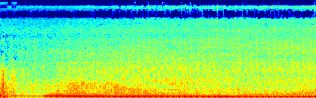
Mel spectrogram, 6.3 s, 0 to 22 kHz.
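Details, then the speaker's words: Thorp T-18 homebuilt airplane engine, unrun about six months, fresh fuel and new starter: catches and settles into a strong, steady low drone with prop turning and heavy wind; running normally. "Oh yeah. Woo! She runs, boys."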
